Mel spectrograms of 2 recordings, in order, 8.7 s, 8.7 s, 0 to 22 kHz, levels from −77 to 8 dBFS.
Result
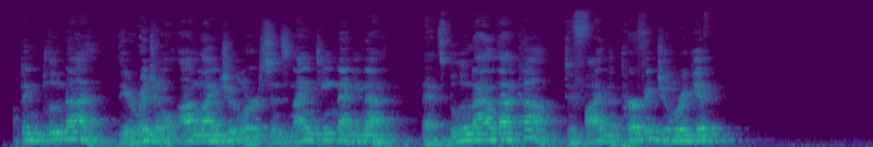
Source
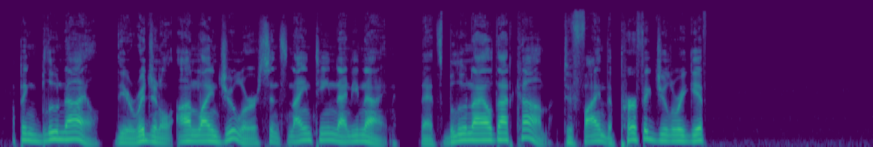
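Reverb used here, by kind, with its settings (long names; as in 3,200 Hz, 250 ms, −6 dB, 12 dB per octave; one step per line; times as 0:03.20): rectangular room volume 58 cubic metres, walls mixed, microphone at 2.3 metres
level −14 dB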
